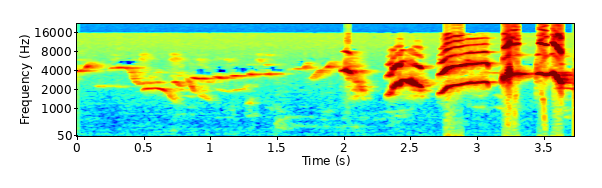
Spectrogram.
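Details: Oriental magpie-robin song, aimed at getting other magpie-robins to sing fast: quiet warbled whistles at first, swelling into loud, bright upslurred whistles and quick repeated notes.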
